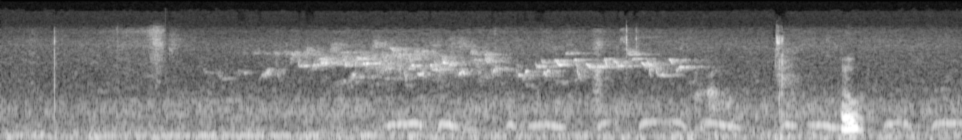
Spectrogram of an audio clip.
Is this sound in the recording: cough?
no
